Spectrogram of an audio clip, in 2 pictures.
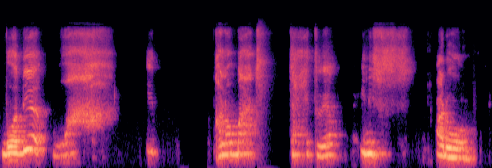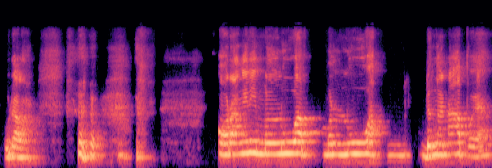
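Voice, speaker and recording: Gravelly-voiced pastor. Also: male voice, extremely high pitch, darkish tone. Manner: conversational, exclamatory, repeats words while searching for them. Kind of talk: informal sermon. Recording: roomy hall echo.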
